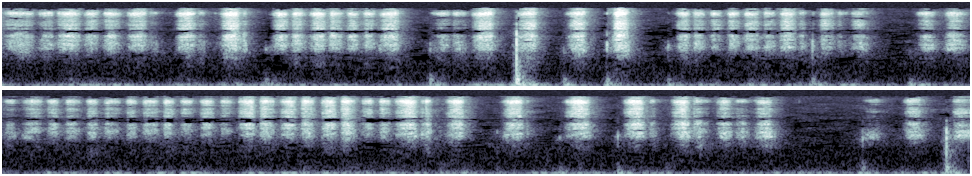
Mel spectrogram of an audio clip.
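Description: A blue colored pencil held in a metal extender makes small, scratchy strokes on a sheet of flat white drawing paper while filling in an eye. The quiet, dry scratching comes in quick, uneven bursts with a bright, hissy edge over a faint low rumble.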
